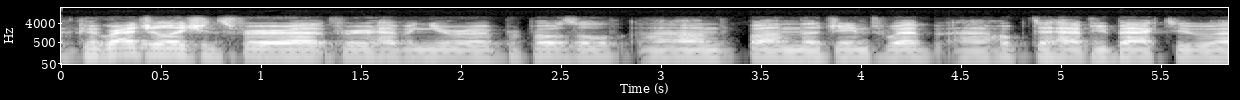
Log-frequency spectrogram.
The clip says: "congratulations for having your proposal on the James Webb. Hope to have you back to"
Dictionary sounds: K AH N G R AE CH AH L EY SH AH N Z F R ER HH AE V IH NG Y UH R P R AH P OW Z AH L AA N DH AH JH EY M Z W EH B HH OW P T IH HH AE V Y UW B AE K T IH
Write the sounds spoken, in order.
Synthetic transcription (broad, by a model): K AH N G R AE CH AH L EY SH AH N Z F R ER HH AE V IH NG Y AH R P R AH P OW Z L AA N DH AH JH EY M Z W EH B HH OW P T IH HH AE V Y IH B AE K T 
